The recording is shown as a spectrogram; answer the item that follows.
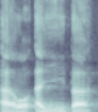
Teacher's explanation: Hamzah a ro roai ya di situ ada dua Hamzah maka dua Hamzah ini harus kita kuatkan diperjelas gitu ya sifat hurufnya syidah dikuatkan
